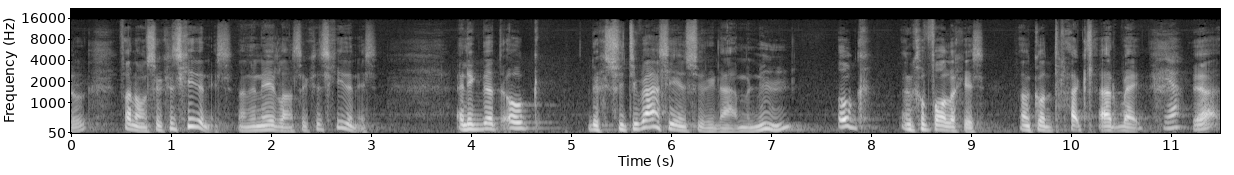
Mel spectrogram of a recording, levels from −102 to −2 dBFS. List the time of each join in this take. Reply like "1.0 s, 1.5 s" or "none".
4.1 s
